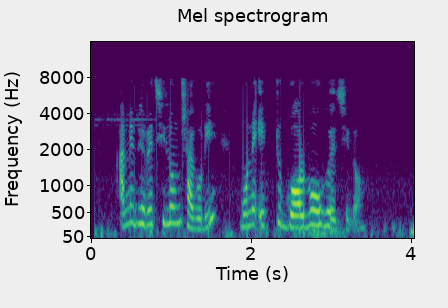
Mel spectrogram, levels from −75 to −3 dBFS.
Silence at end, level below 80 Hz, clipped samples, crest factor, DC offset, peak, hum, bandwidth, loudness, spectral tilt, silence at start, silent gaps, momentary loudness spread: 0 s; -46 dBFS; under 0.1%; 18 dB; under 0.1%; -2 dBFS; none; 8.4 kHz; -20 LUFS; -5 dB/octave; 0.05 s; none; 15 LU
